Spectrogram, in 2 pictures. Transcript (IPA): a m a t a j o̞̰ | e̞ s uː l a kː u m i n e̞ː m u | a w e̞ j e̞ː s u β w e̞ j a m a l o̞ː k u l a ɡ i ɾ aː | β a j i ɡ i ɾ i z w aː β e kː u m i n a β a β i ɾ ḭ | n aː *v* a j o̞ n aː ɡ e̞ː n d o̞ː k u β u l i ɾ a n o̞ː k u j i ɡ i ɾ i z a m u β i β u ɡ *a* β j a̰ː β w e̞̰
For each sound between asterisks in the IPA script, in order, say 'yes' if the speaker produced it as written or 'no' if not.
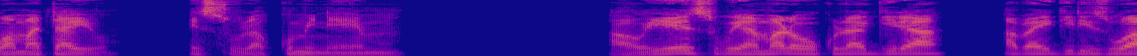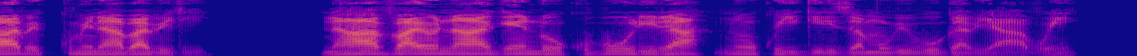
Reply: yes, yes

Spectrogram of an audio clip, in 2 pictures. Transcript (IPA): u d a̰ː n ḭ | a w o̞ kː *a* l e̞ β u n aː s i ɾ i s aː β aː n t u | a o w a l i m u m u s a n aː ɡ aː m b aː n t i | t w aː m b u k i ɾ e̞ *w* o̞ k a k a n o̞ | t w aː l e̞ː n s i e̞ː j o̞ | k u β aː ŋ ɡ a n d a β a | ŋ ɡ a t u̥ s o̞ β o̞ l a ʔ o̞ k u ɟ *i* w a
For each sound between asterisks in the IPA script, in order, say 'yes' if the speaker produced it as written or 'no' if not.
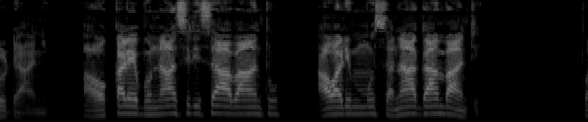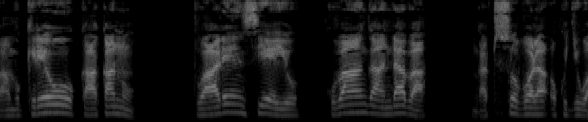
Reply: yes, yes, yes

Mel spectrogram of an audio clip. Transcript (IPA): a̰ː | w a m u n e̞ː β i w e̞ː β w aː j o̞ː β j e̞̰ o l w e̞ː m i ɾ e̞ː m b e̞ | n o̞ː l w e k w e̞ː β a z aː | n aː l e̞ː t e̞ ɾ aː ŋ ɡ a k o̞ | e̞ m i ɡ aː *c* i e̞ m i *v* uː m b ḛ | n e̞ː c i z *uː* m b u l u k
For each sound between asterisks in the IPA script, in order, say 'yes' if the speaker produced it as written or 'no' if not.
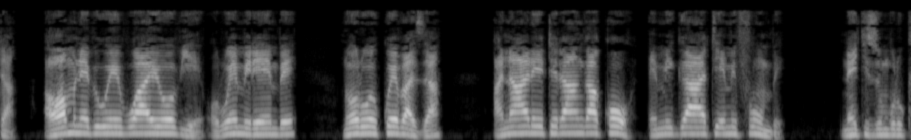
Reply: no, no, yes

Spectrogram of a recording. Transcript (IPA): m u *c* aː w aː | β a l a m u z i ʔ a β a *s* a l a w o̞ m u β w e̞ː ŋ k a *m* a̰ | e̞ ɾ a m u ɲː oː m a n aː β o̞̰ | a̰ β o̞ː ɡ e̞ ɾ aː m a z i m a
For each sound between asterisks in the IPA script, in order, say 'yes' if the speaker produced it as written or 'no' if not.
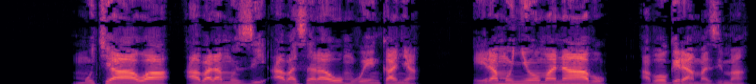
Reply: yes, yes, no

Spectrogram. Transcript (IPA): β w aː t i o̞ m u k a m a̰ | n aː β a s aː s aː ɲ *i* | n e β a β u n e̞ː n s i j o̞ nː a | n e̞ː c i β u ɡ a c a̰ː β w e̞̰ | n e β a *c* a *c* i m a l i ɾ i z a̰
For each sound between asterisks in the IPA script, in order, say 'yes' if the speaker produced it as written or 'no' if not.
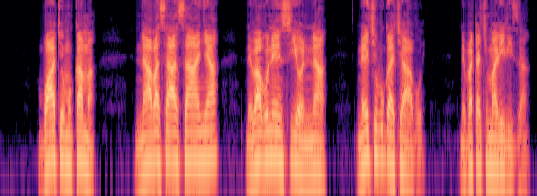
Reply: no, no, yes

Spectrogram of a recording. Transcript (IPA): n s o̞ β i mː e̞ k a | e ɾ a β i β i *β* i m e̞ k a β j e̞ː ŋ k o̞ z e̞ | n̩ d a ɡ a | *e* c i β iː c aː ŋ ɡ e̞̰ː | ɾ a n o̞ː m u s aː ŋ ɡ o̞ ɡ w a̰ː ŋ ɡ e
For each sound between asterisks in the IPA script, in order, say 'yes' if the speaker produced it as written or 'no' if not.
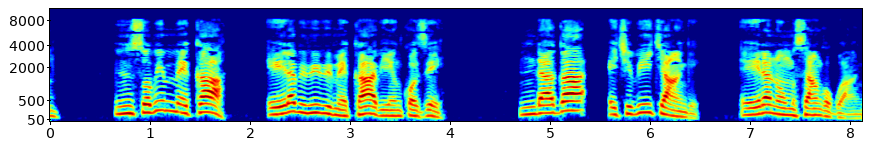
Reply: yes, yes

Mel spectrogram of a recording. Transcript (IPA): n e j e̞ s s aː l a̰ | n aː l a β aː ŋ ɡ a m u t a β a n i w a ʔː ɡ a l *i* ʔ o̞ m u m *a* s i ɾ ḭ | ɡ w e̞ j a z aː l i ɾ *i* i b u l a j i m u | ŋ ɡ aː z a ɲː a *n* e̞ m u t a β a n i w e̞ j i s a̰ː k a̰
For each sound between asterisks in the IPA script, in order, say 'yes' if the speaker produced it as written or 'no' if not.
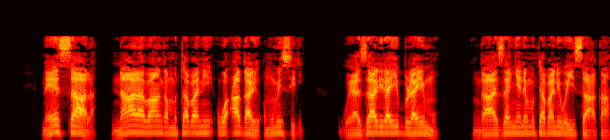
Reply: yes, no, no, yes

